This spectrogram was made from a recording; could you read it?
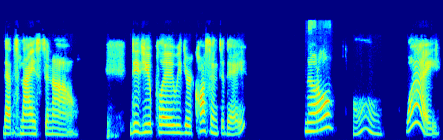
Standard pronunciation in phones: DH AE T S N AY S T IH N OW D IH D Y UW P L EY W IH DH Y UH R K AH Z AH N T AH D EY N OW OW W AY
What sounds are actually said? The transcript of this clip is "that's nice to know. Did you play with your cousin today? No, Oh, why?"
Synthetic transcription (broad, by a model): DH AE T S N AY S T IH N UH D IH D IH P L EY W IH DH Y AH R K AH S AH N T AH D EY N OW OW W AY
